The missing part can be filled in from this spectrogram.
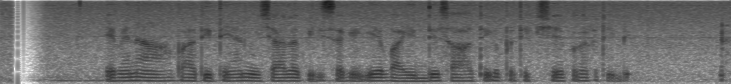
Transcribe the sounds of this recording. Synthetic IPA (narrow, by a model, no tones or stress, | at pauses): eʋenəaːbaːd̪it̪ejanʋiʃaːləpḭɾisəɡeɡejʋajd̪jəsaːɦət̪ikəpɾət̪ikʂeːpəkəɾət̪ibe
